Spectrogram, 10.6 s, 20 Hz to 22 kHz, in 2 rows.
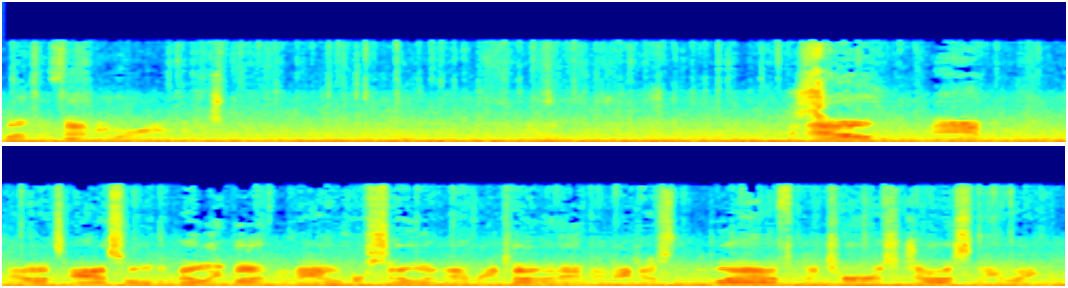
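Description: Steady low road and tyre rumble inside a Toyota Prius cabin at highway speed, around 80 mph. From about four seconds in, a voice talks over it.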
